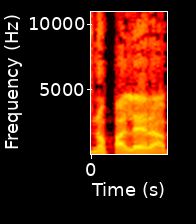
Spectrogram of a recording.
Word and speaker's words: Nopalera: So do you pronounce the brand as Nopal or it's Nopalera? So the brand is Nopalera, but the plant is nopal, and which is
